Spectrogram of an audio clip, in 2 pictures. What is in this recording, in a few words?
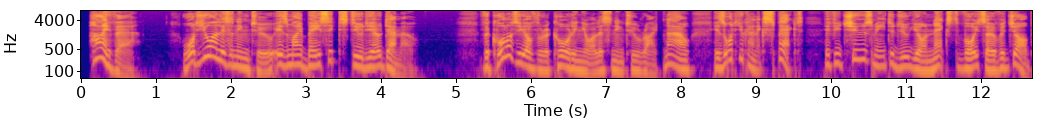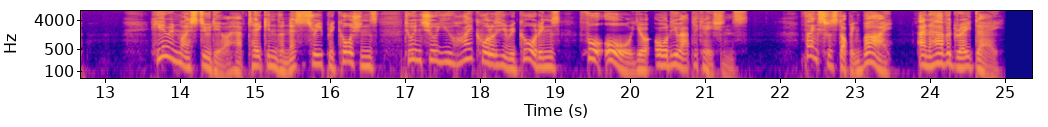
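Maltese-English, male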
